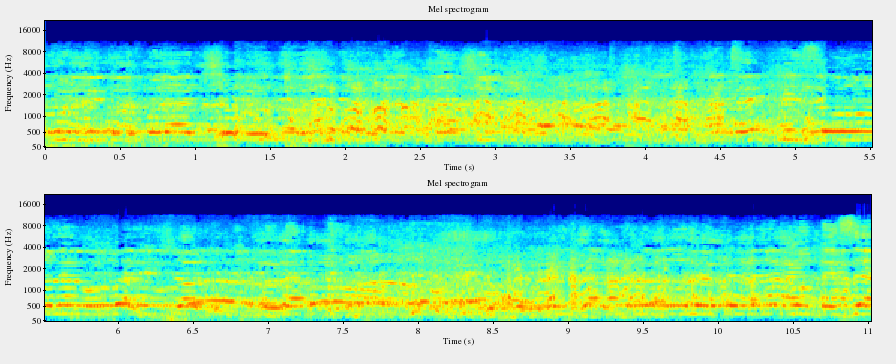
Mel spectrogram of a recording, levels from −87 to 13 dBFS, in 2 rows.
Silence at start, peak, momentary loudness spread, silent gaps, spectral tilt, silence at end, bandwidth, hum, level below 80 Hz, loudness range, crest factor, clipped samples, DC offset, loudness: 0 s; 0 dBFS; 2 LU; none; -3 dB/octave; 0 s; 11.5 kHz; none; -46 dBFS; 1 LU; 12 dB; under 0.1%; under 0.1%; -12 LUFS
